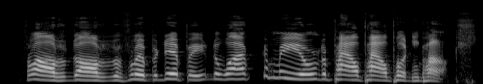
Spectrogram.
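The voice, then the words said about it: Deliberately bad Bill Cosby impression. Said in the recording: “my terrible impersonations, and look, they, they weren't that good ... But I loved doing Cosby ... That was pretty much the extent of the entire impersonation.”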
